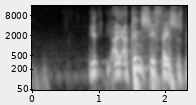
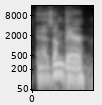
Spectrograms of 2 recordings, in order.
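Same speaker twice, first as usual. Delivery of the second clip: usual speaking voice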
